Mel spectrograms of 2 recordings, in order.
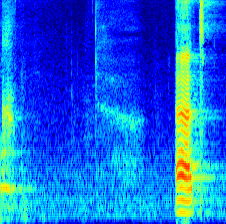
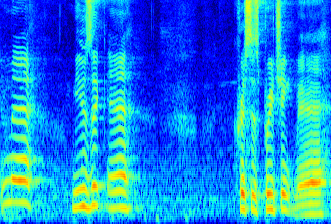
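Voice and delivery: higher, unimpressed meh; bored churchgoer; 6 semitones higher, 6 dB quieter than usual. Retold or imitated. Bored churchgoer dismissing the service, high meh. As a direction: shrug it all off.

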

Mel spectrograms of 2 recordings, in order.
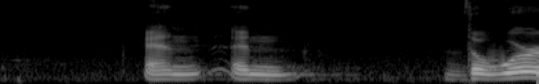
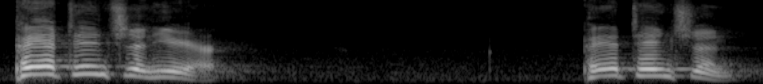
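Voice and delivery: high, loud call to listen; urgent command; 8 semitones higher, 8 dB louder than usual. Acted. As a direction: demand their attention from the pulpit. Preacher voices God's urgent call.

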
